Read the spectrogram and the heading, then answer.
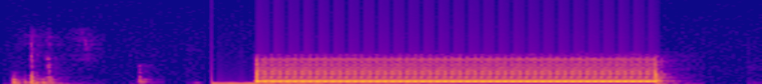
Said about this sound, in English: Alright, let's try this last one. And if nobody picks up, I'll probably just edit out all the ringing signals because, you know, nobody wants to listen to that, but we'll see what happens.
